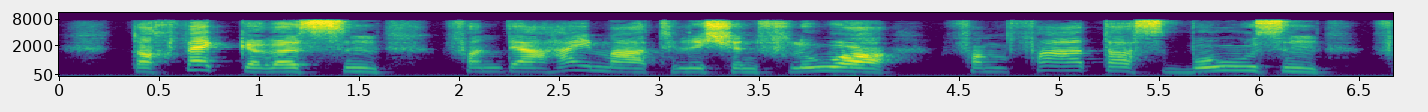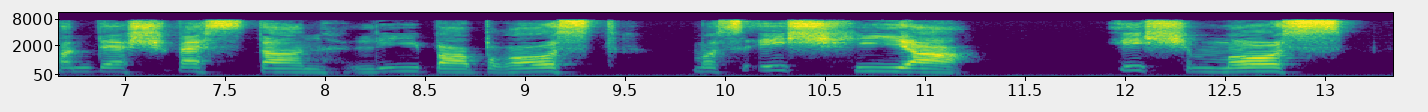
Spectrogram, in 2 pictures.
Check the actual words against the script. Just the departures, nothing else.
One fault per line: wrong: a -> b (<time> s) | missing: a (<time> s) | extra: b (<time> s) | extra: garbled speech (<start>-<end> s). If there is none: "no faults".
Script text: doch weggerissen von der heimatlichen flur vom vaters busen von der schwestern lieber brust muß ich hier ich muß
no faults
